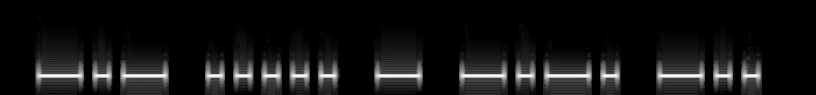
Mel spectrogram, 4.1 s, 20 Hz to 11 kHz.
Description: Morse code, heard as a keyed tone, about 17 wpm, 700 Hz. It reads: K5TCD
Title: USA Call Signs - 5 Characters - Repeated 2x - 17wpm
